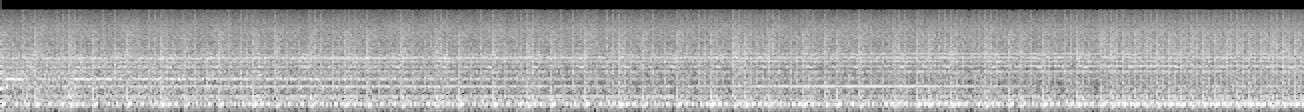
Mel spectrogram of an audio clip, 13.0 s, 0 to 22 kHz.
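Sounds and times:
techno music: 0.0s - 11.8s.

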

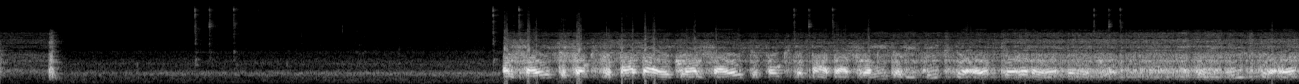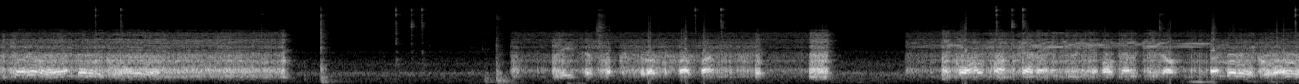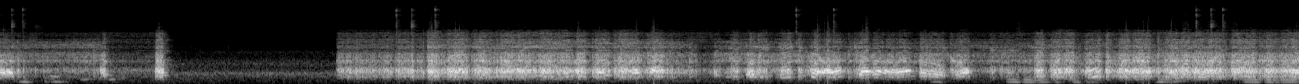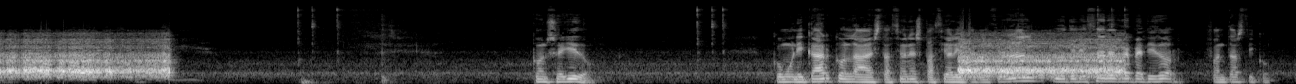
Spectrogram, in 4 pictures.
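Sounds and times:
noisy radio speech: 5.0s - 15.9s, 18.1s - 21.4s, 22.0s - 27.7s, 29.4s - 41.0s, 46.7s - 51.7s.

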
